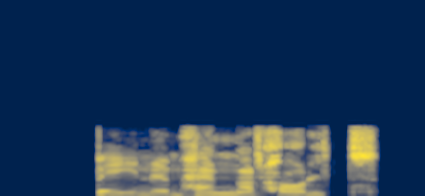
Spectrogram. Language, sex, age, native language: Icelandic, male, 7, Icelandic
